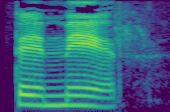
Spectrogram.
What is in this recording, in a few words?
toner, spanish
